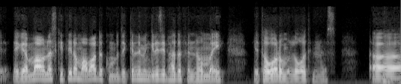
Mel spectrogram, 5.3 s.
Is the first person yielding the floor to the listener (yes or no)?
yes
